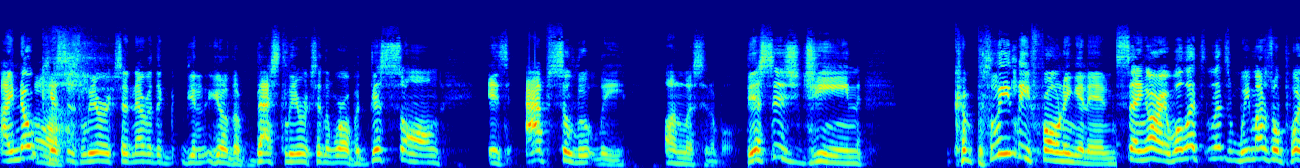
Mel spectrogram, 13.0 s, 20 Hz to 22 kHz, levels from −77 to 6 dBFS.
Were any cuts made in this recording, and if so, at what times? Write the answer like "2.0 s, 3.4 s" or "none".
11.2 s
